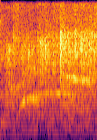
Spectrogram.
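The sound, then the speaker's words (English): An audience applauding as a pastor is welcomed onto the stage, a steady wash of many clapping hands holding at an even level throughout. “Let's put our hands together as I bring up Pastor Emmanuel Dansu.”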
